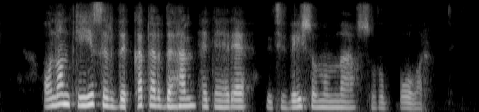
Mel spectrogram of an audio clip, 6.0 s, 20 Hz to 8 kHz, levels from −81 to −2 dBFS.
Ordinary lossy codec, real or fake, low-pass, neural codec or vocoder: AAC, 32 kbps; fake; 7.2 kHz; codec, 16 kHz in and 24 kHz out, 0.6 kbps, FocalCodec, streaming, 4096 codes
